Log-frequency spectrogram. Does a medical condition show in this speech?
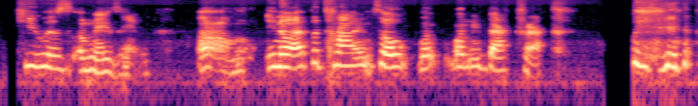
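Yes: cerebral palsy.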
